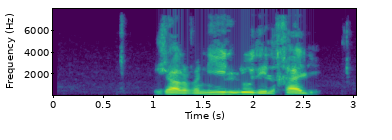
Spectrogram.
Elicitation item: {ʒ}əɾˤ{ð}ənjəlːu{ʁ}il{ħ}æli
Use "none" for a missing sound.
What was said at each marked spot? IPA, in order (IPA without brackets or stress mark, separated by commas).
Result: ʒ, v, ð, χ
